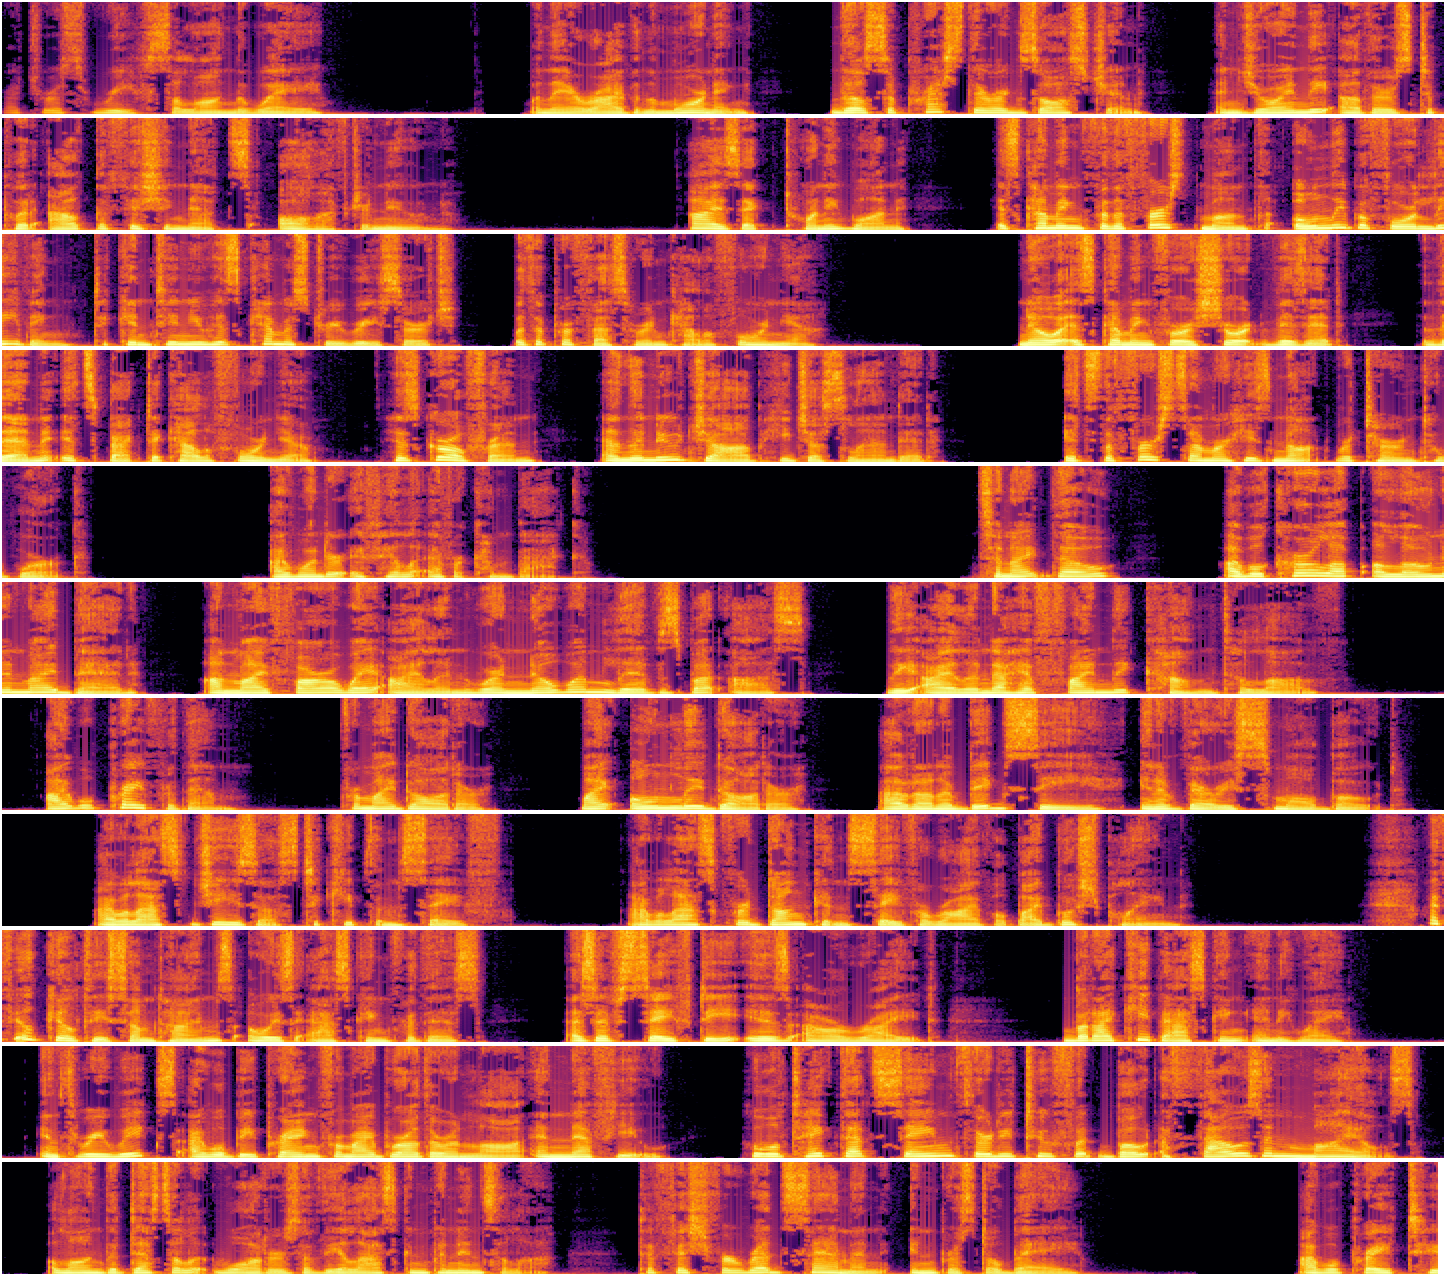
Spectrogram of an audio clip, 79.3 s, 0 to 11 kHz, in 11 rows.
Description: Crossing the Waters Audiobook
Narrator
6.22 Hrs. – Unabridged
